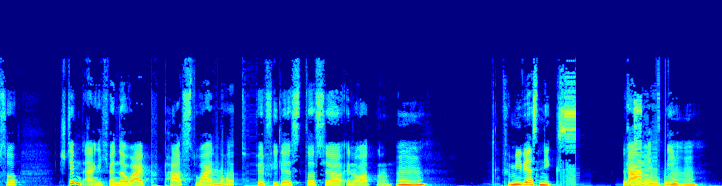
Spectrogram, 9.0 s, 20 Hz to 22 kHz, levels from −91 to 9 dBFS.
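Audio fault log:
2.62 to 3.22 s and 7.0 to 8.31 s, robotic sound from repeated short buffers: both stretches turn the speech into a stiff, metallic buzz pitched at 134 Hz. The likely cause is audio arriving too slowly, so the player keeps looping a tiny slice of about 7.5 ms instead of playing fresh material, and most of the real audio, around 70 percent, gets skipped. That loop rate sets the buzz, leaving the words only loosely traceable under the drone.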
